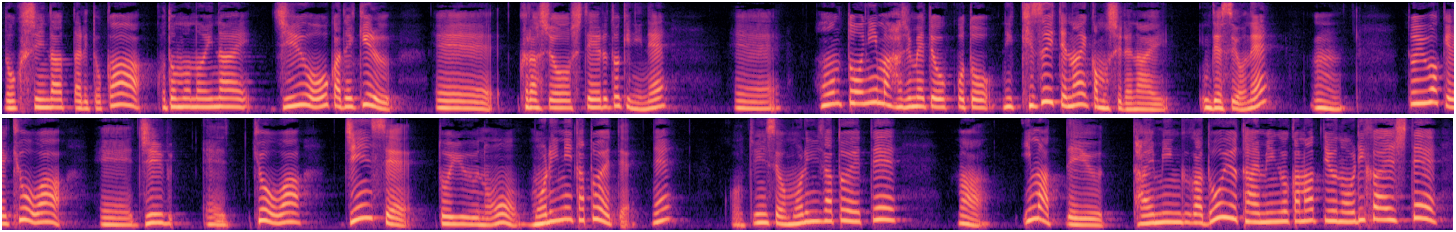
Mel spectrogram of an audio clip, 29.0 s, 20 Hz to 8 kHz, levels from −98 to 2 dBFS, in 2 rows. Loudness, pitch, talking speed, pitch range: -17 LUFS, 220 Hz, 295 characters per minute, 185-260 Hz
